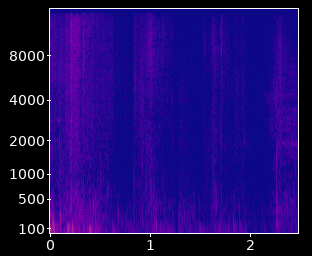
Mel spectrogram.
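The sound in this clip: Footsteps of someone walking cross-country uphill through a forest, a few irregular footfalls on the forest floor at moderate loudness, with no voices.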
